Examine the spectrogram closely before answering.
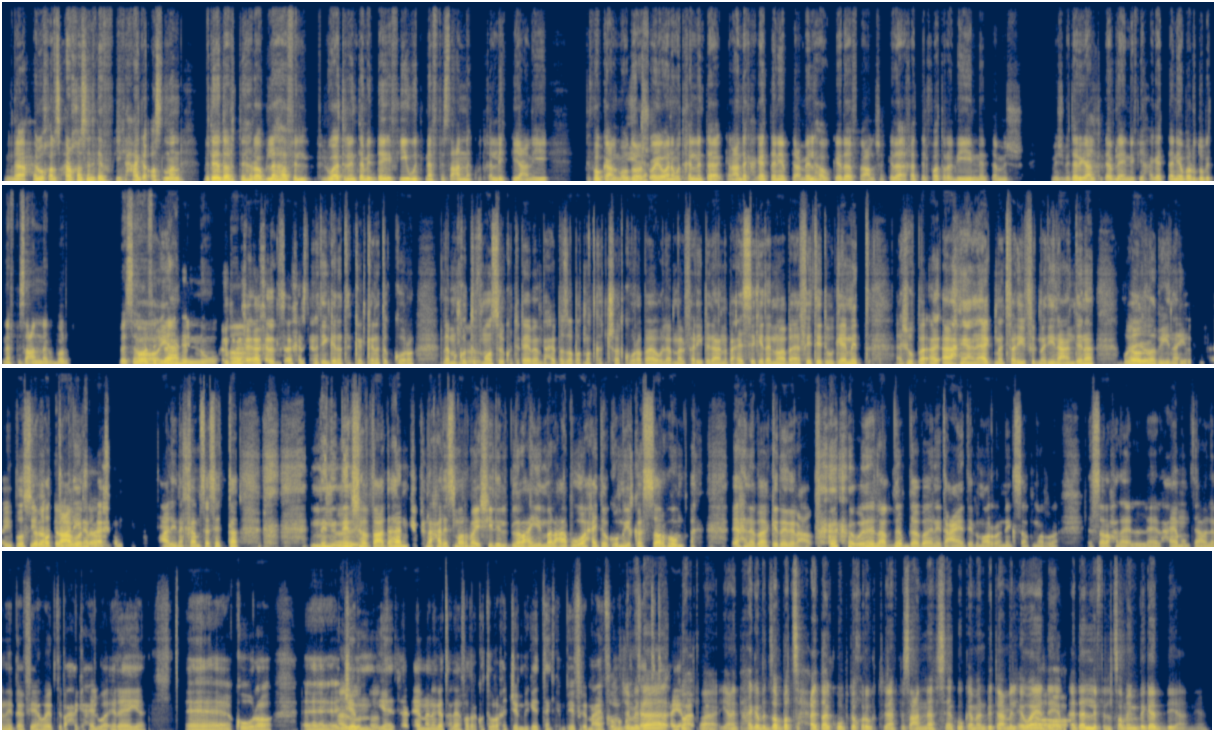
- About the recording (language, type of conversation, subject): Arabic, podcast, إيه أبسط نصيحة ممكن تدهالنا عشان نرجّع الهواية تاني بعد ما بطّلناها فترة؟
- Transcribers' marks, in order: unintelligible speech; unintelligible speech; unintelligible speech; in English: "ماتكاتشات"; "ماتشات" said as "ماتكاتشات"; in English: "fitted"; laugh; tapping; chuckle; unintelligible speech; chuckle; laugh; other background noise; in English: "جيم"; in English: "الجيم"; in English: "الجيم"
